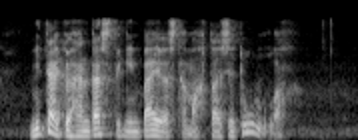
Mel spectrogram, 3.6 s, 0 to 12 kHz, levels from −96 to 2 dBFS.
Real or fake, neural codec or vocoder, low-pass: fake; codec, 16 kHz, 16 kbps, FunCodec, trained on Chinese and English, 50 frames a second; 7.2 kHz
